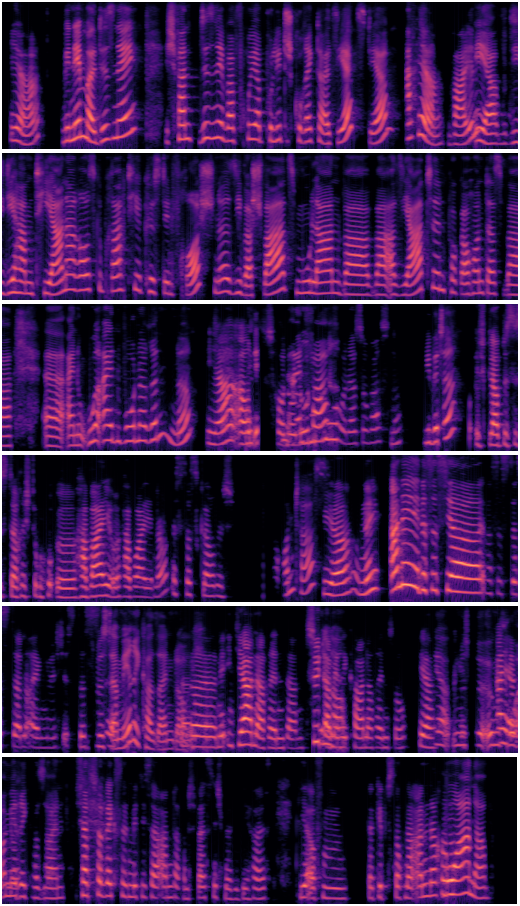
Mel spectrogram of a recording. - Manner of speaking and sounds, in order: other background noise
- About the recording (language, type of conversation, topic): German, unstructured, Findest du, dass Filme heutzutage zu politisch korrekt sind?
